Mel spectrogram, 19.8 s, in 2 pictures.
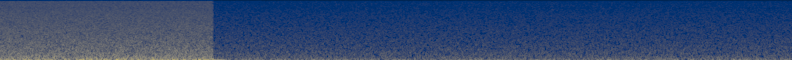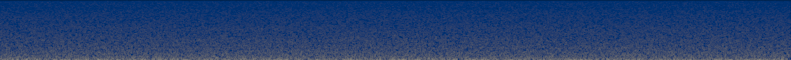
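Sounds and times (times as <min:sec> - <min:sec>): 
pink noise UHJ test signal: 0:00.0 - 0:02.7.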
